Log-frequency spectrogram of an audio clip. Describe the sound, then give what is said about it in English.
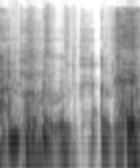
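A person seated on a plane makes muffled, stifled coughing and throat-clearing sounds, fairly loud, trying to hold in a coughing fit, ending in a sharper, breathier burst. “And I'm there just coughing like this, trying to hold it in.”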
